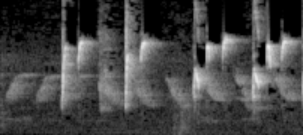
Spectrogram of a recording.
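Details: Orange-headed thrush giving a string of short, high, sharply broken chirps in pairs and threes, a sound played to make other orange-headed thrushes turn aggressive.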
